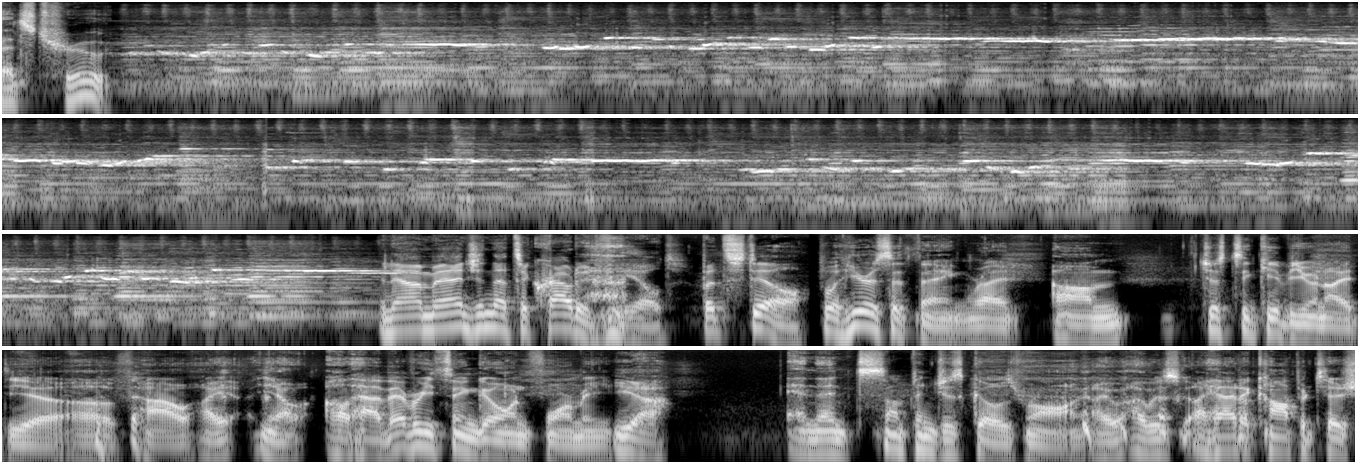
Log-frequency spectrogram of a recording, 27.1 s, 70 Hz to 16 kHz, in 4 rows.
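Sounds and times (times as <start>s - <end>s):
speech: 0.0s - 1.0s, 15.5s - 27.0s
competitive whistler whistling a long continuous tune: 0.6s - 15.6s
laughter: 18.2s - 19.3s, 19.9s - 22.2s, 25.2s - 27.0s.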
